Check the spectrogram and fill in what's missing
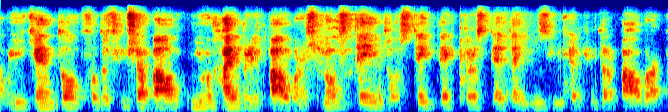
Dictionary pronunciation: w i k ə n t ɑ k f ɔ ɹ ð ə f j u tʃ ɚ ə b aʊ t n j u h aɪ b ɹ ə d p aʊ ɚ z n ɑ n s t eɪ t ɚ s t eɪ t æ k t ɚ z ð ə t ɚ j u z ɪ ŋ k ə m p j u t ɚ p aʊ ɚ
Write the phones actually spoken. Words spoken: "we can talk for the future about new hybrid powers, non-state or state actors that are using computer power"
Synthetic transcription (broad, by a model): w i k ə n t ɑ k f ɔ ɹ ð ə f j u tʃ ɚ ə b aʊ t n j u h aɪ b ɹ ə d p aʊ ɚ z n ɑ s t eɪ t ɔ s t eɪ t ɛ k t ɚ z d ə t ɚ j u z ɪ ŋ k ə m p j u t ɚ p aʊ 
